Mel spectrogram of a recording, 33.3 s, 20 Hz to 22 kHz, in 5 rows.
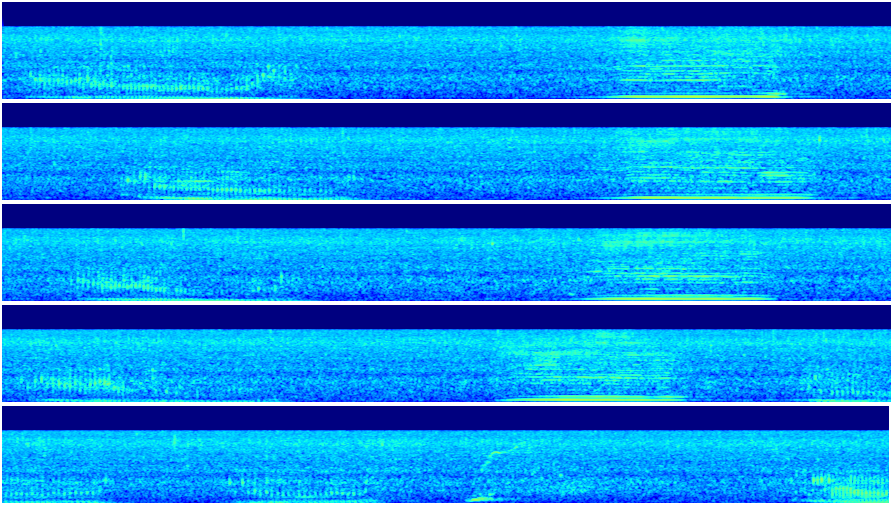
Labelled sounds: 5.2	5.5	humpback whale, 1.1 to 1.2 kHz
11.5	12.6	humpback whale, 1.0 to 1.5 kHz
17.7	18.4	humpback whale, 0.91 to 3.8 kHz
24.1	24.8	humpback whale, 0.97 to 3.0 kHz

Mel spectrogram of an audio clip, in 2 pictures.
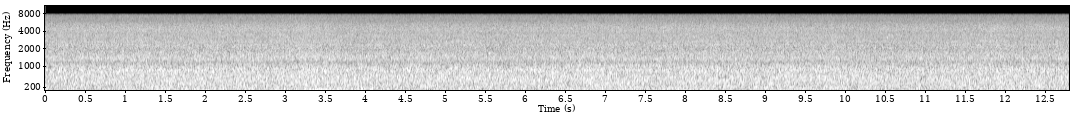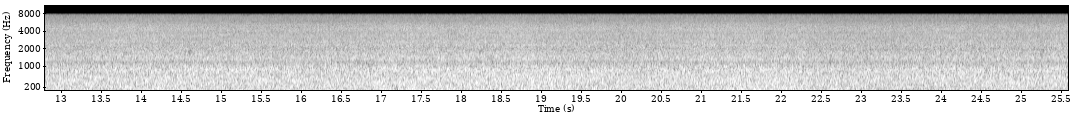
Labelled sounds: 1.1	1.3	vessel noise, 7.7 to 7.9 kHz

